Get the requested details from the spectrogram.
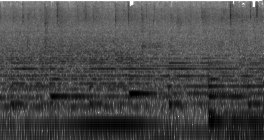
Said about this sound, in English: As the crystal rain pours, the stones rise around you,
